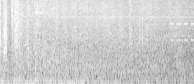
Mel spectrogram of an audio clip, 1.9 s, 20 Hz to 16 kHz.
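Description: C4 charge detonating in Insurgency Sandstorm co-op: a single loud, close, deep boom that rolls on with a low rumbling tail, with no talk.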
